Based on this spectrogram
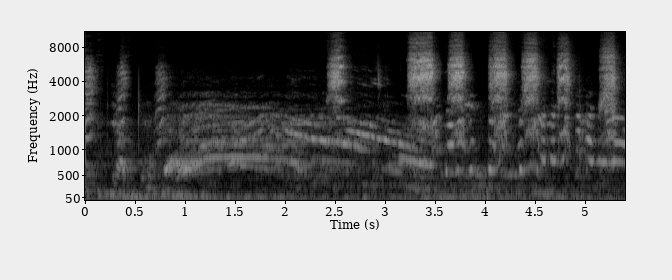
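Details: Long-tailed shrike chick being fed, softer sliding tonal sounds at the start giving way to a string of loud, raspy begging squawks about three per second.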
